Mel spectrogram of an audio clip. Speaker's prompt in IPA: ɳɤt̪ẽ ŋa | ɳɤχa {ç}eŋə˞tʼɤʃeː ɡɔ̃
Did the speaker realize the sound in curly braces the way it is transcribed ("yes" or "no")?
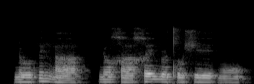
no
